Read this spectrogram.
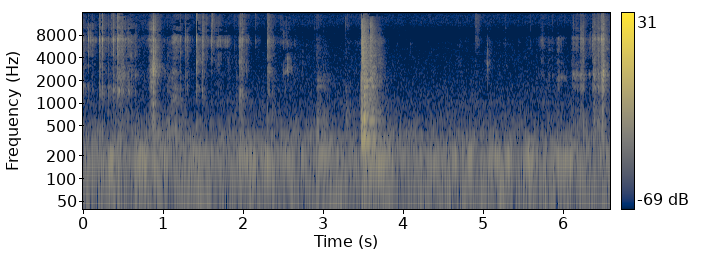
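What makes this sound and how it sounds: An oval, solid, hand-sized purple Nivea bar soap is held in one hand and shaved with a steel utility knife blade, and dry flakes fall off. Repeated crisp, bright scraping and cutting strokes crackle over a faint steady low hum, with the loudest, sharpest stroke midway through.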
